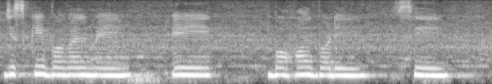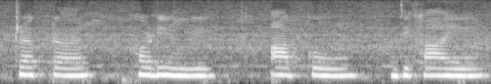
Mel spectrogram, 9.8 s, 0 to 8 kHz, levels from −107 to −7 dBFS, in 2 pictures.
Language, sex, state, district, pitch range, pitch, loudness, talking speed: Hindi, female, Bihar, Kaimur, 215-230 Hz, 220 Hz, -13 LUFS, 75 wpm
